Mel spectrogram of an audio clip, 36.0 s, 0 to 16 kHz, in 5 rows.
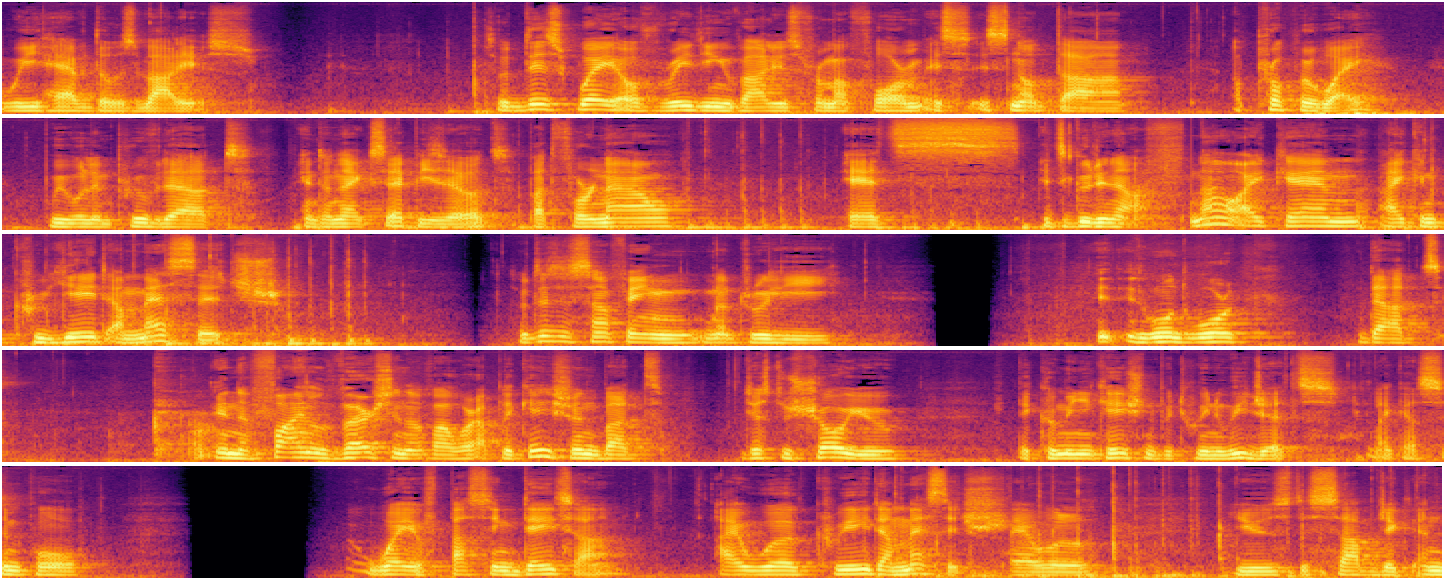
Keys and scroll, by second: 2.3 super+j, 8.6 k, 9.1 b, 10.4-16.5 typing, 32.9-36.0 typing.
